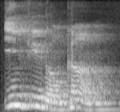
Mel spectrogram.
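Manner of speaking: "If you don't come" slow and high. Shown as a demonstration. Teacher marking the condition for learners. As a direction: lift the clause up slowly. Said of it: "is the condition".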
